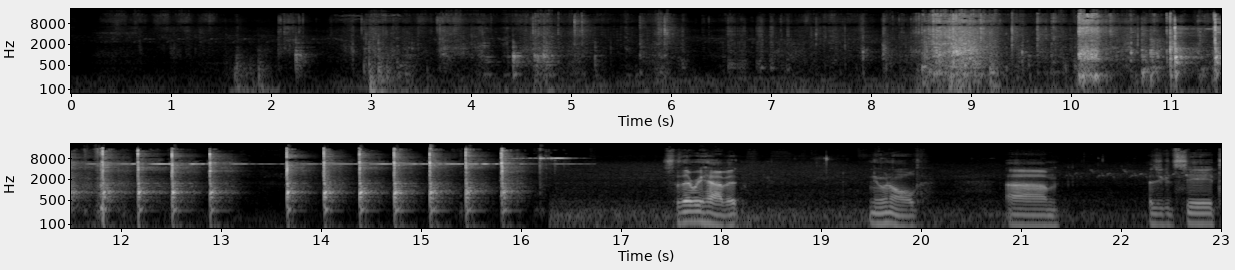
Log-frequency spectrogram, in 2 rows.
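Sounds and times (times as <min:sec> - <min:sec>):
hammer striking metal: 0:10.9 - 0:16.7.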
